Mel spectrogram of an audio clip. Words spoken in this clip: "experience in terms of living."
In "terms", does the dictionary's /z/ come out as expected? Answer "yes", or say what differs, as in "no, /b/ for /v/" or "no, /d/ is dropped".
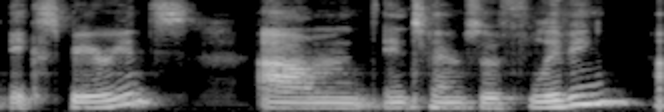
yes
